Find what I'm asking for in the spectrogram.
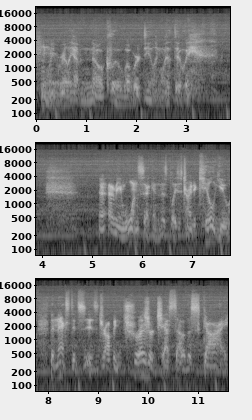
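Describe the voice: A put-on character voice from a man, fairly low in pitch, with a bright, sharp tone, vocal fry, lively intonation, a fairly slow pace and faint background noise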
